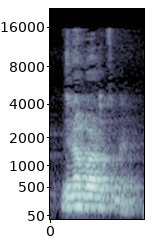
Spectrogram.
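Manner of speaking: ordinary talk, nothing marked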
